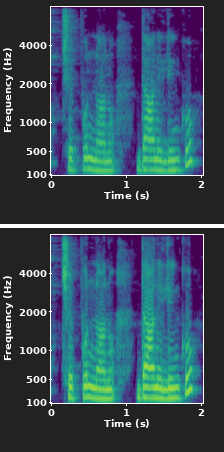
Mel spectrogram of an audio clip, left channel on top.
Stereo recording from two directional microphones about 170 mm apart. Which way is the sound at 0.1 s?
30° right (ahead or behind).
